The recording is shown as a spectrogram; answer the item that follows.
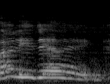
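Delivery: put-on high, eighty-year-old grandmother voice. Retelling what they said as a child walking in on their parents, old grandmother voice. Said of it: "I said it like that, like an eighty year old grandmother".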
